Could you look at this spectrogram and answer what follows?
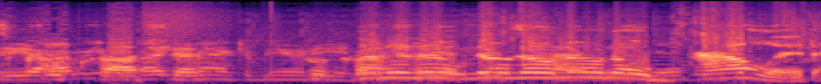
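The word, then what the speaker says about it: Ballade: no no no no ballad as in a music ballad yes I'm aware tell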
